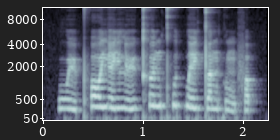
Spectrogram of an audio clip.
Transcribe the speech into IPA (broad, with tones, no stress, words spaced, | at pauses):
wyː˨˩pʰɔː˧j e˨˧jlyː˨˥kʰɵ˥n kʷʰɐ˥t̚we˧j t̪ɐ˧nkʊ˨˩ŋfɐ˨p̚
